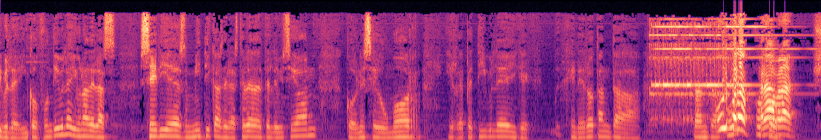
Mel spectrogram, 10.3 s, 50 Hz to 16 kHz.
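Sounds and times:
speech: 0:00.0 - 0:10.2
old landline neighbourhood telephone bell ringing: 0:08.1 - 0:10.2.

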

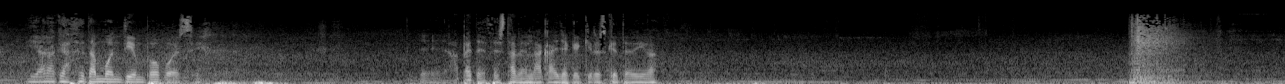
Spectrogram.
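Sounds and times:
speech: 0:00.3 - 0:02.5, 0:04.2 - 0:06.9
door shutting with a bang: 0:11.2 - 0:12.3.

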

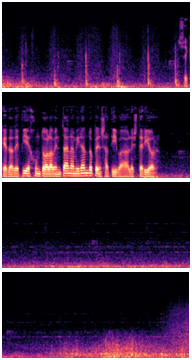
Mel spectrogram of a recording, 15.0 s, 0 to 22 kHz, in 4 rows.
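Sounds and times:
deep thunder rumbling: 0:00.0 - 0:04.1, 0:09.0 - 0:15.0
steady rain: 0:00.0 - 0:04.4, 0:07.0 - 0:15.0
speech: 0:03.6 - 0:07.0.

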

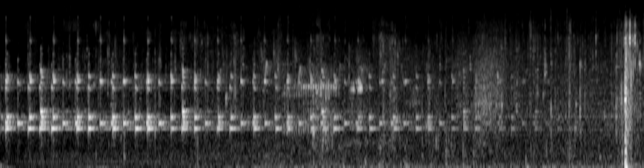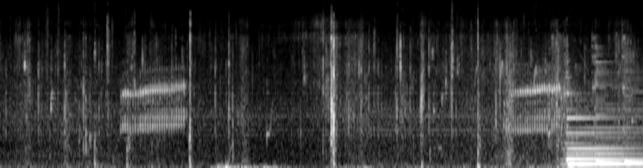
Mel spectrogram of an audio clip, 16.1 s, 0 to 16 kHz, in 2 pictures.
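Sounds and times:
frogs croaking in short buzzing calls and trills: 0:00.0 - 0:08.0, 0:09.5 - 0:10.6, 0:14.2 - 0:15.3
faint crackly wet background: 0:00.0 - 0:15.8.

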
